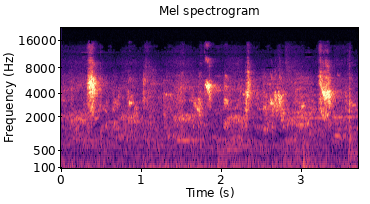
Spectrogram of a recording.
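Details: Scattered sharp high budgerigar chirps, about five distinct notes, over soft background chatter of an aviary colony.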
